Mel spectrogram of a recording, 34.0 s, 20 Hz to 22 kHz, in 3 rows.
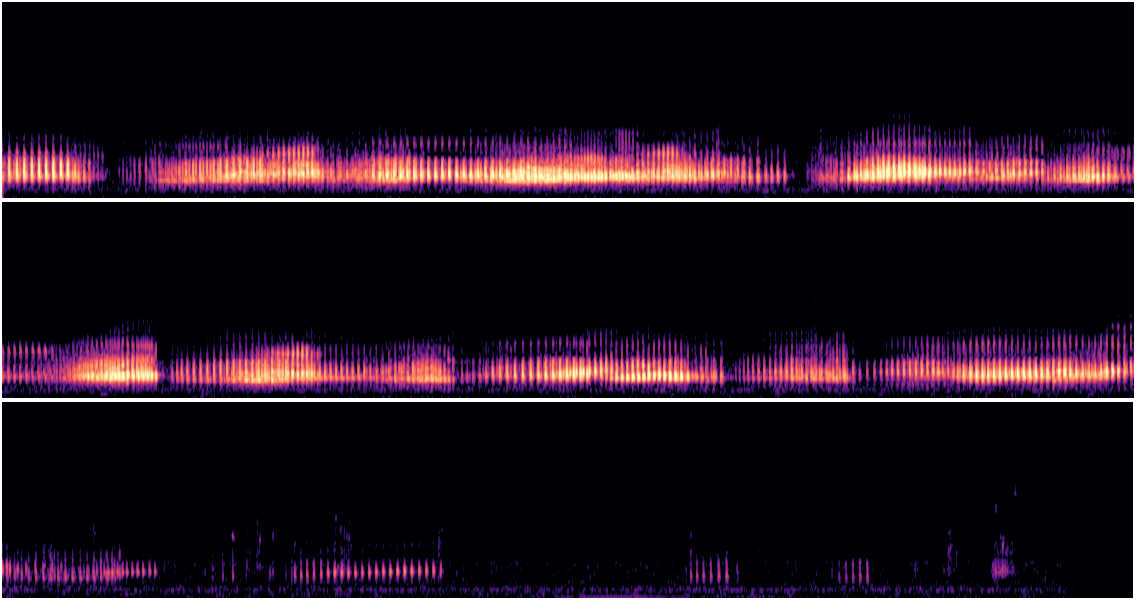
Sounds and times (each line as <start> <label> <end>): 0.0 Frogs Croaking 24.3
24.9 Frogs Croaking 27.1
29.5 Frogs Croaking 30.0
31.0 Frogs Croaking 31.4
32.1 Frogs Croaking 32.8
